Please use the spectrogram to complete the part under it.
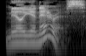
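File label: "millionairess", British English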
